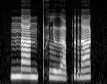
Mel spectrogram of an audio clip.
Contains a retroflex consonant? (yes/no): no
